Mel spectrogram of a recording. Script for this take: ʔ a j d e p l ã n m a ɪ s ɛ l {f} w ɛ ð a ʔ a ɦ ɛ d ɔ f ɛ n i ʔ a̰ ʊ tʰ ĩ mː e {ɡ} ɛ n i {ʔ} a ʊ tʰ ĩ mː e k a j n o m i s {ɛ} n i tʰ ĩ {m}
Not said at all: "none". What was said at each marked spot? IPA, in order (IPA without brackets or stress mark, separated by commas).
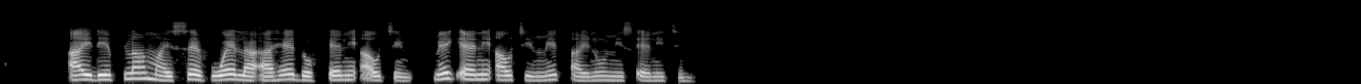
f, k, ʔ, ɛ, ŋ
